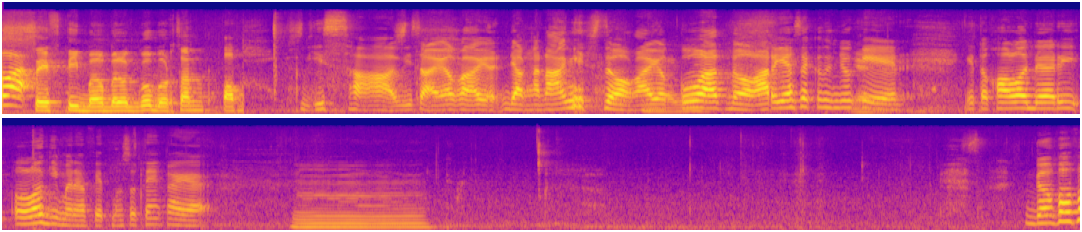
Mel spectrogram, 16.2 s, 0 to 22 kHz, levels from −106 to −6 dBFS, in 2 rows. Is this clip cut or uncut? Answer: cut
